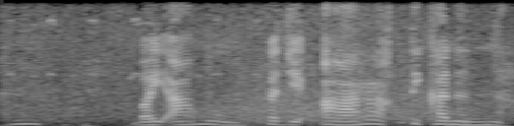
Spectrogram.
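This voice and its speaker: A woman's voice: mid-range voice, fairly even intonation, measured pace, natural voice. A woman playing a tired mother and wife who scolds her husband about his drinking in a radio drama. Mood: weary. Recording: noisy radio recording.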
